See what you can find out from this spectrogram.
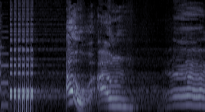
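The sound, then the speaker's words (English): Ringing of a phone in the video game Undertale: a rapid, bright trill of about six quick pulses lasting half a second, then a character's voice speaking. “I'm sorry, human, that was my phone ringing.”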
